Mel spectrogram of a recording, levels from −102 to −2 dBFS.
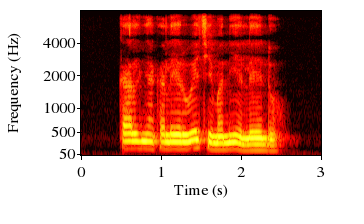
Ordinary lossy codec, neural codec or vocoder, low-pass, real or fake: none; none; 7.2 kHz; real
